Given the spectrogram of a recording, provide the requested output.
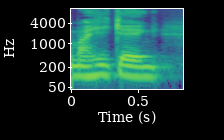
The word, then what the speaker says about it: Mahikeng: So certain clans within the Tswana language have different pronunciation of words. So Mafikeng or Mahikeng is where largely the Baralong people reside, and parts of their dialect is to use a H instead of an F.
